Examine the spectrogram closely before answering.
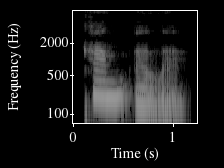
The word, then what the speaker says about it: Kamala: Democratic National Convention to teach the crowd how to say her first name, pronounced Kamala.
